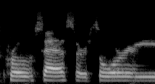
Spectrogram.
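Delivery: "process" and "sorry" with long Canadian O sounds; Canadian pronunciation. Shown as a demonstration. Showing what she thought was no accent, "process or sorry" said the Canadian way. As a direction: say "process" as PROH-cess and "sorry" as SORE-ee, slowly. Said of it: "this is what I thought was no accent".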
